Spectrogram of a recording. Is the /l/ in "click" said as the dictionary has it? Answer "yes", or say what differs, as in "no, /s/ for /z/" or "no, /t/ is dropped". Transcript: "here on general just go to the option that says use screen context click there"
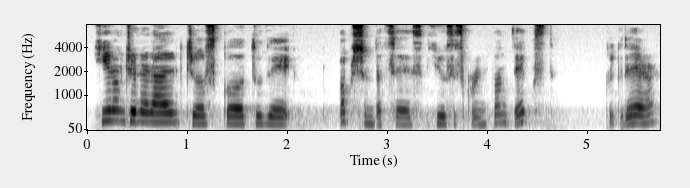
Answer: no, /w/ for /l/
